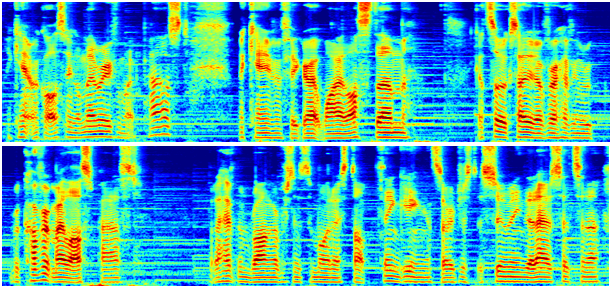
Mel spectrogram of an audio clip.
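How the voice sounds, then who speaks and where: A man streaming a visual novel, reading the text aloud and breaking off haltingly into muttered casual commentary. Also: deep voice, level tone, faint music behind. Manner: halting, often pausing to mutter asides. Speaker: game streamer.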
